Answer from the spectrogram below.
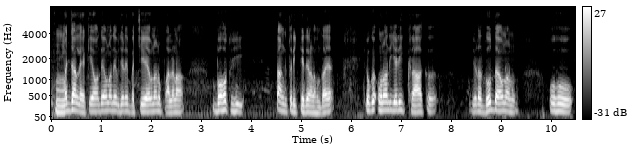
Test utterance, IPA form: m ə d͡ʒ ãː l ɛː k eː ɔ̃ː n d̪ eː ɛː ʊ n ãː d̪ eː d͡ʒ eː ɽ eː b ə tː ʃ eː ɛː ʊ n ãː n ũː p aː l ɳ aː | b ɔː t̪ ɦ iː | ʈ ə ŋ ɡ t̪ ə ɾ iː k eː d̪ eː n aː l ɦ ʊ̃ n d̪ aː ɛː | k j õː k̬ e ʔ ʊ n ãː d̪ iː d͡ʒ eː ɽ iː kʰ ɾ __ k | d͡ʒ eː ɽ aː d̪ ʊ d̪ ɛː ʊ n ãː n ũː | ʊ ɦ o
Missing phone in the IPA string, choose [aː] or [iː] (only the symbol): aː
